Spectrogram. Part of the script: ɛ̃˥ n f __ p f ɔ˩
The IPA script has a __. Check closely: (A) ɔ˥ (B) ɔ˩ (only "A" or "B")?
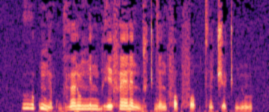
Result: B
